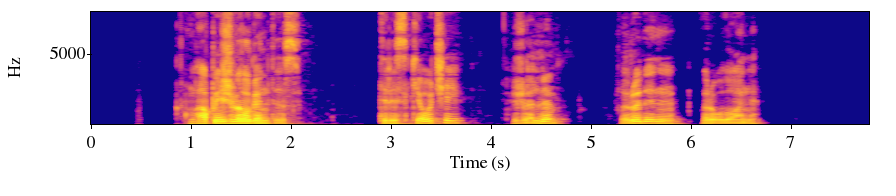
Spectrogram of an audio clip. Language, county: Lithuanian, Kaunas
